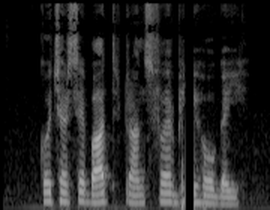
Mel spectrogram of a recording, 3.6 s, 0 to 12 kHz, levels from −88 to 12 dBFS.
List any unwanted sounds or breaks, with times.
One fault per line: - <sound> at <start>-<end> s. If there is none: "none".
- dropout at 2.5-2.6 s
